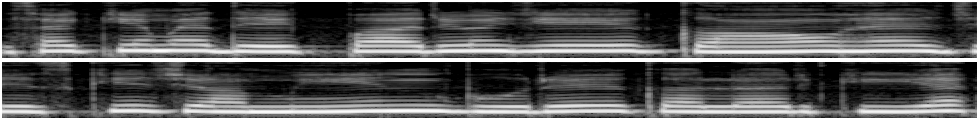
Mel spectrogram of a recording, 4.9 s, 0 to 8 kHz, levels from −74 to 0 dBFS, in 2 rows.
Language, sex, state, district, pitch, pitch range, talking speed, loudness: Hindi, female, Chhattisgarh, Sukma, 260 Hz, 245-275 Hz, 210 wpm, -9 LUFS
